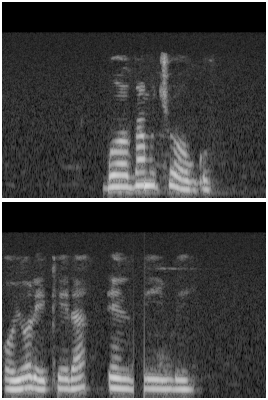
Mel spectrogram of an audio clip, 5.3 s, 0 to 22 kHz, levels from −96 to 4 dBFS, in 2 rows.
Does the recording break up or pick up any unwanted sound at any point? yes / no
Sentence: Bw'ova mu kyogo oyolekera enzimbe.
yes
